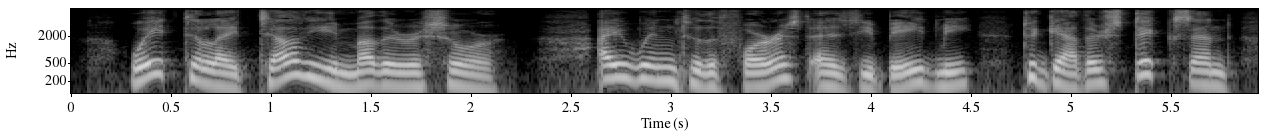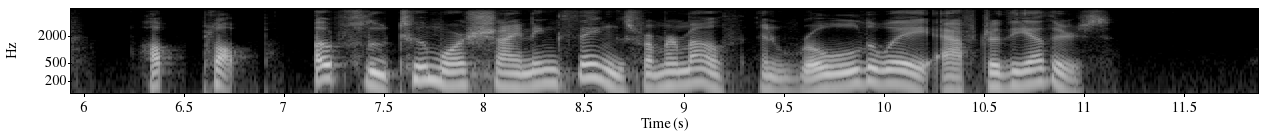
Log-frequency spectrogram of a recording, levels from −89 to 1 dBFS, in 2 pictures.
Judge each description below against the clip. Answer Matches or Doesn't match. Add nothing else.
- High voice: Doesn't match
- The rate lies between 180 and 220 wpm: Matches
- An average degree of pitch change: Matches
